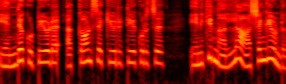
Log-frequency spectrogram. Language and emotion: Malayalam, fearful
